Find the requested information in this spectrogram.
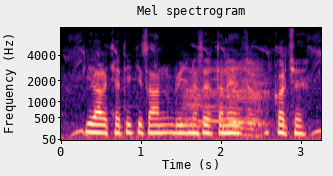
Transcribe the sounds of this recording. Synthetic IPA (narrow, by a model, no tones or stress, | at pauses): kiɾaɾkʰet̪ikisanbid͡ʒnesed͡ʒt̪ənekəɾt͡ʃʰɛ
